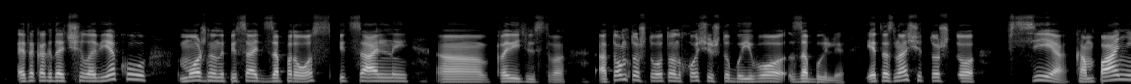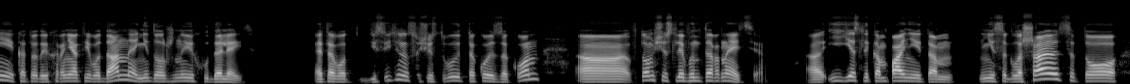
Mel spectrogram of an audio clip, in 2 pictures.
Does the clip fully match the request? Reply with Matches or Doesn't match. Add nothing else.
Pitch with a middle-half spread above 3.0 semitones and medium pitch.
Matches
